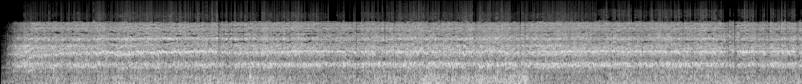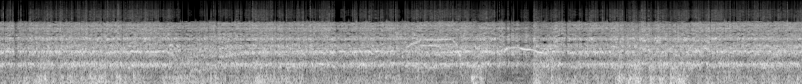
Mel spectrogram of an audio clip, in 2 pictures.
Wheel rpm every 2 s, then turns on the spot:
120, 220, 230, 230, 230, 210, 230, 220.
none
